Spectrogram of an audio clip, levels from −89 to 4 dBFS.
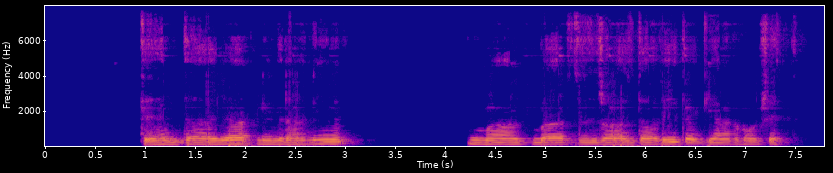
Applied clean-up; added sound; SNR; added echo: neural mask model DeepFilterNet 3.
